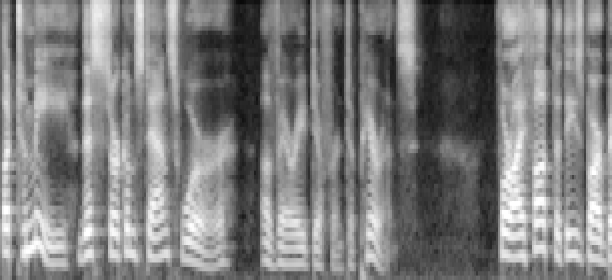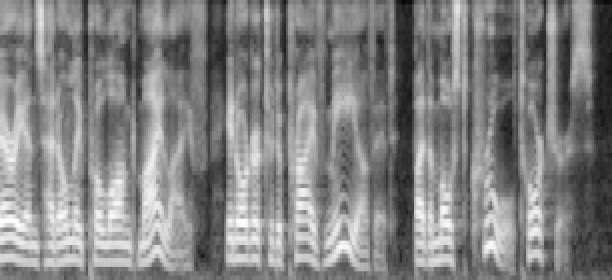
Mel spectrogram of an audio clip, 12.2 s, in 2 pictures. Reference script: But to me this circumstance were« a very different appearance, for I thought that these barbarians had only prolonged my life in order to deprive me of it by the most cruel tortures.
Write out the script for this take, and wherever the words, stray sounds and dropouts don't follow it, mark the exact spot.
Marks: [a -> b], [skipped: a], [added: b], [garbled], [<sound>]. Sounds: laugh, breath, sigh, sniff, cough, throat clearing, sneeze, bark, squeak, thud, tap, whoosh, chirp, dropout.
But to me this circumstance were« a very different appearance, for I thought that these barbarians had only prolonged my life in order to deprive me of it by the most cruel tortures.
